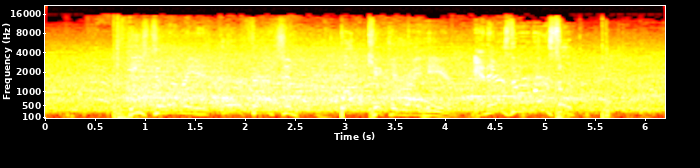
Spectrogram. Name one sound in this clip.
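Heavy thuds of bodies hit a wrestling ring.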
